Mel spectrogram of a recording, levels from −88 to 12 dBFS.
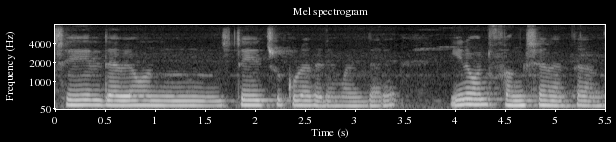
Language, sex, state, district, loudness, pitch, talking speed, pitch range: Kannada, female, Karnataka, Chamarajanagar, -15 LUFS, 165 Hz, 155 wpm, 160-175 Hz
